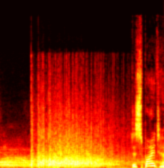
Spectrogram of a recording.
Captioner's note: guns firing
